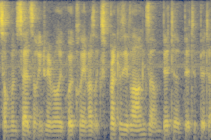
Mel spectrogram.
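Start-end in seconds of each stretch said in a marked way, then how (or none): none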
